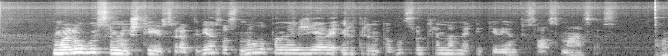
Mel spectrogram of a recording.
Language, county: Lithuanian, Kaunas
